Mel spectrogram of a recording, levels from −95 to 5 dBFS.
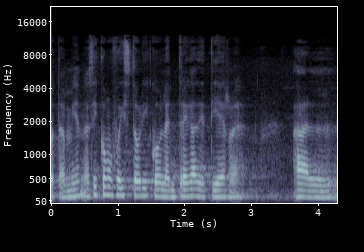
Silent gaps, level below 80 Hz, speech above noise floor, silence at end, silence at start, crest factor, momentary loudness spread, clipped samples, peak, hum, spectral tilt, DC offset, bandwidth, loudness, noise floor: none; -64 dBFS; 22 dB; 0 s; 0 s; 18 dB; 9 LU; under 0.1%; -8 dBFS; none; -7 dB/octave; under 0.1%; 12 kHz; -27 LUFS; -48 dBFS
